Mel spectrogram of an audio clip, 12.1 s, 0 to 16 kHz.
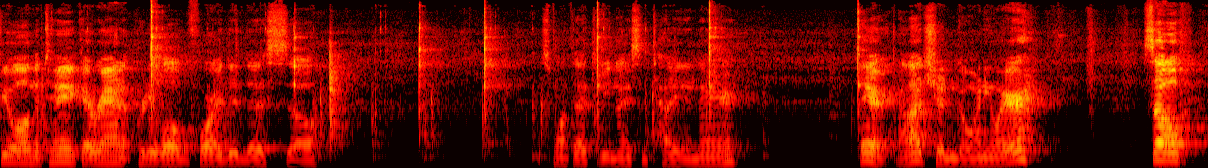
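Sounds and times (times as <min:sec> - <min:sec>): sharp light clicks: 0:01.5 - 0:01.7.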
